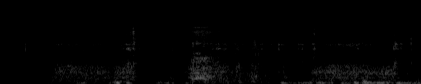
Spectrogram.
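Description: Near silence, with a couple of faint brief noises around the middle.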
